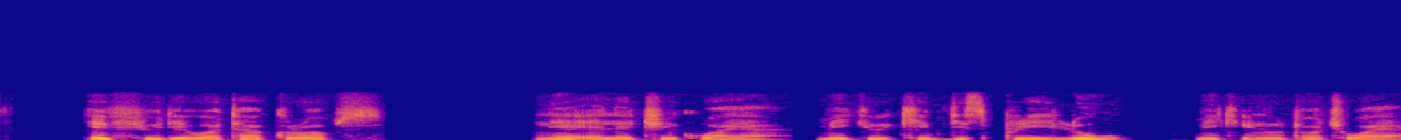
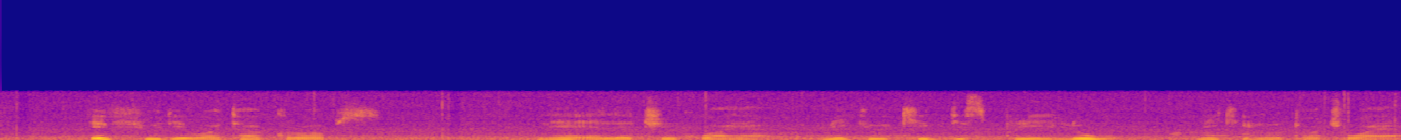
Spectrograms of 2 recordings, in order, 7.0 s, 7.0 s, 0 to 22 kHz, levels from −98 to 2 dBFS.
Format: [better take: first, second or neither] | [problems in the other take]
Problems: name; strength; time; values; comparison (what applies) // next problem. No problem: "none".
first | background sound (Rain); 11 dB below the speech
